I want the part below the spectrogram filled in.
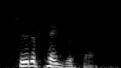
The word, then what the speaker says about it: Pseudepigrapha: Pseudepigrapha.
